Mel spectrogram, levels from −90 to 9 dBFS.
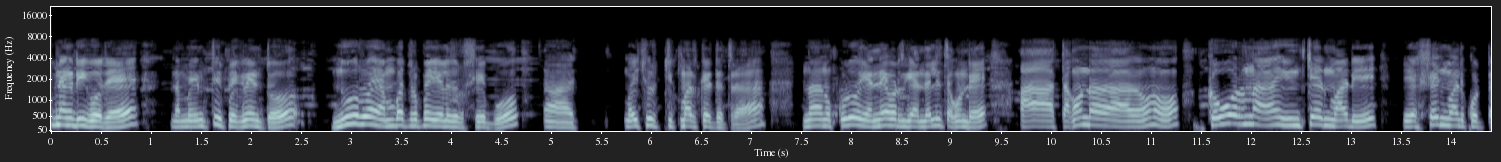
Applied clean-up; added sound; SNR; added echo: none; none; none; none.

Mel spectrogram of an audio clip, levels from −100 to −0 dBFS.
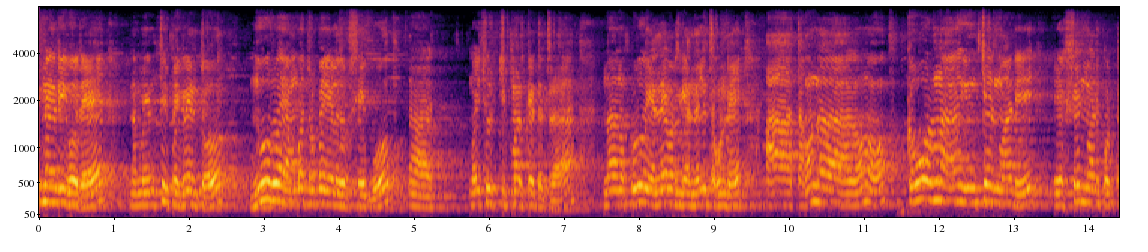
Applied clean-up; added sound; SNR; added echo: none; none; none; reverberation time 2.6 s.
